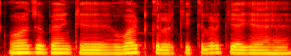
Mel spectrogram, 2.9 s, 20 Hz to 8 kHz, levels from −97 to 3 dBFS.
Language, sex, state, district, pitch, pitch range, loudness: Hindi, male, Bihar, Araria, 140 Hz, 130-150 Hz, -30 LUFS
